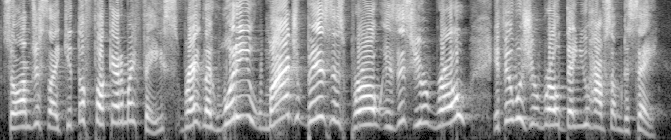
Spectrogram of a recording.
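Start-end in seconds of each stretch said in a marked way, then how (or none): 0.6-1.8 mock-indignant, higher brush-off; annoyed retort. Concertgoer telling a nosy stranger off, annoyed retort. 2.0-6.6 raised, louder retelling of telling someone off; indignant retort. Retold or imitated. Concertgoer to man meddling about her seat, indignant retort. Acted quarrel over a seat.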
